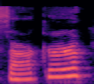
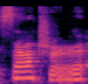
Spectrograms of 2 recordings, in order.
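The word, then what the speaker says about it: Sachar: From 1998, Holes by Lewis Sacker. We had a book by this author previously, and I pronounced it Satcher, and I just found out that that is wrong.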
